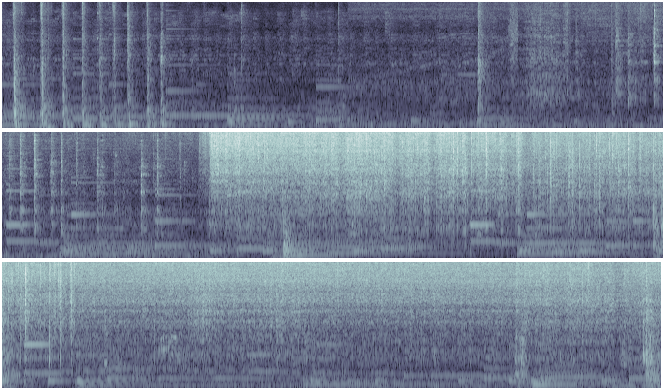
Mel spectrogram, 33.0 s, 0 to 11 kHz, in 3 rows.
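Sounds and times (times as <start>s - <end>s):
food sizzling in oil: 12.6s - 33.0s.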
